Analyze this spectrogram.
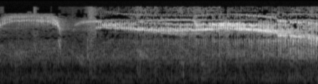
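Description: A sooty owl's call in a wet forest of towering gum trees, vines and ferns just before sunrise: a single loud, high-pitched whistling screech that slides slowly downward for a couple of seconds, preceded by a brief higher note, with no voices.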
